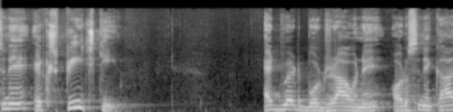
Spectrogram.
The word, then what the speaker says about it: Boudreaux: Rao. Edward board Rao, board Rao کا spelling بھی note کر لیں، یہ مختلف ہے ساؤنڈنگ سے، وہ ہے BOUDREAUX، مگر ایکس سائلنٹ ہے بولنے میں، تو ایڈورڈ بوڈ راؤ کہیں گے۔ یہ بھی کیمسٹری کا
